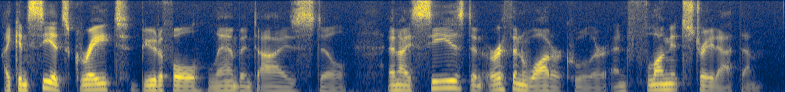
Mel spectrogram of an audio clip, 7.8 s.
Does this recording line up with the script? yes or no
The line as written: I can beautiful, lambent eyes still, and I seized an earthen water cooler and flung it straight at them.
no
